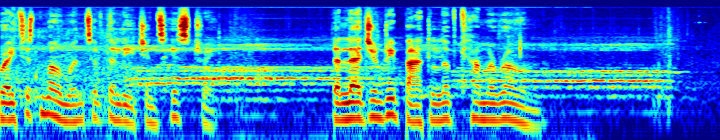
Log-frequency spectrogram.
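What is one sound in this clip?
A group of young men sing loudly together.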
